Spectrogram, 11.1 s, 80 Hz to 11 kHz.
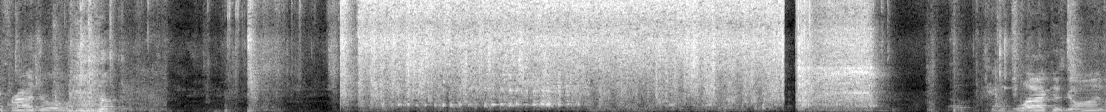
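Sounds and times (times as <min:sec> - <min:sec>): pressurised gas jet hissing: 0:03.4 - 0:07.9.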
